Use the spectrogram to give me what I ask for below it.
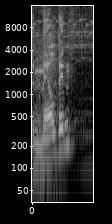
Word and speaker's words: Melbourne: It's pronounced Melbourne.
